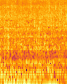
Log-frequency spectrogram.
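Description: Garlic, ginger, dried chilies and tomatoes sizzle and fry in a pan with a steady, close, crackling hiss for about a second.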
